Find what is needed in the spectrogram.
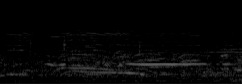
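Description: Faint, distant voices talking, with no one speaking close to the microphone.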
